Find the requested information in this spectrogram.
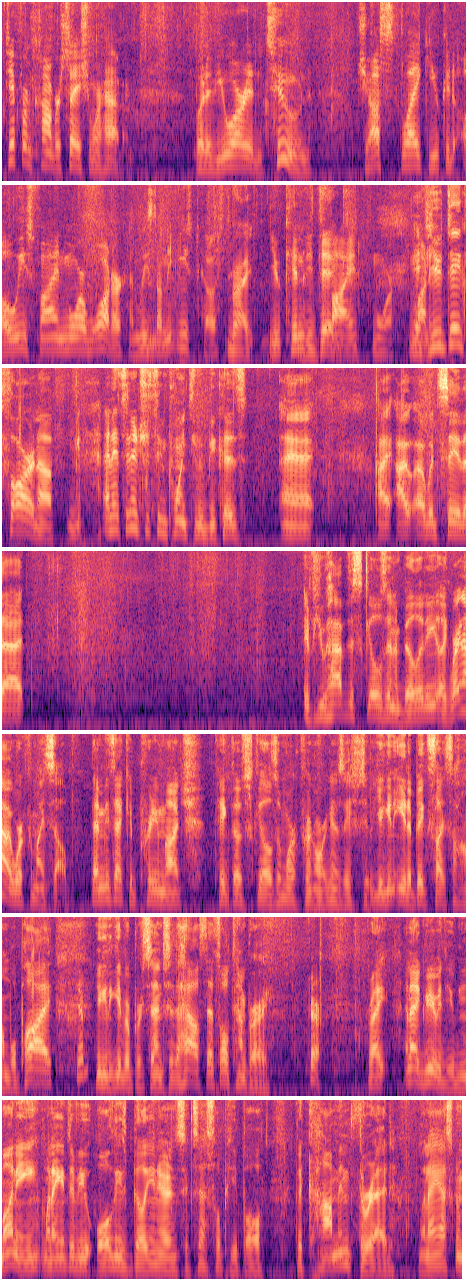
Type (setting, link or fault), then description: setting, outdoors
